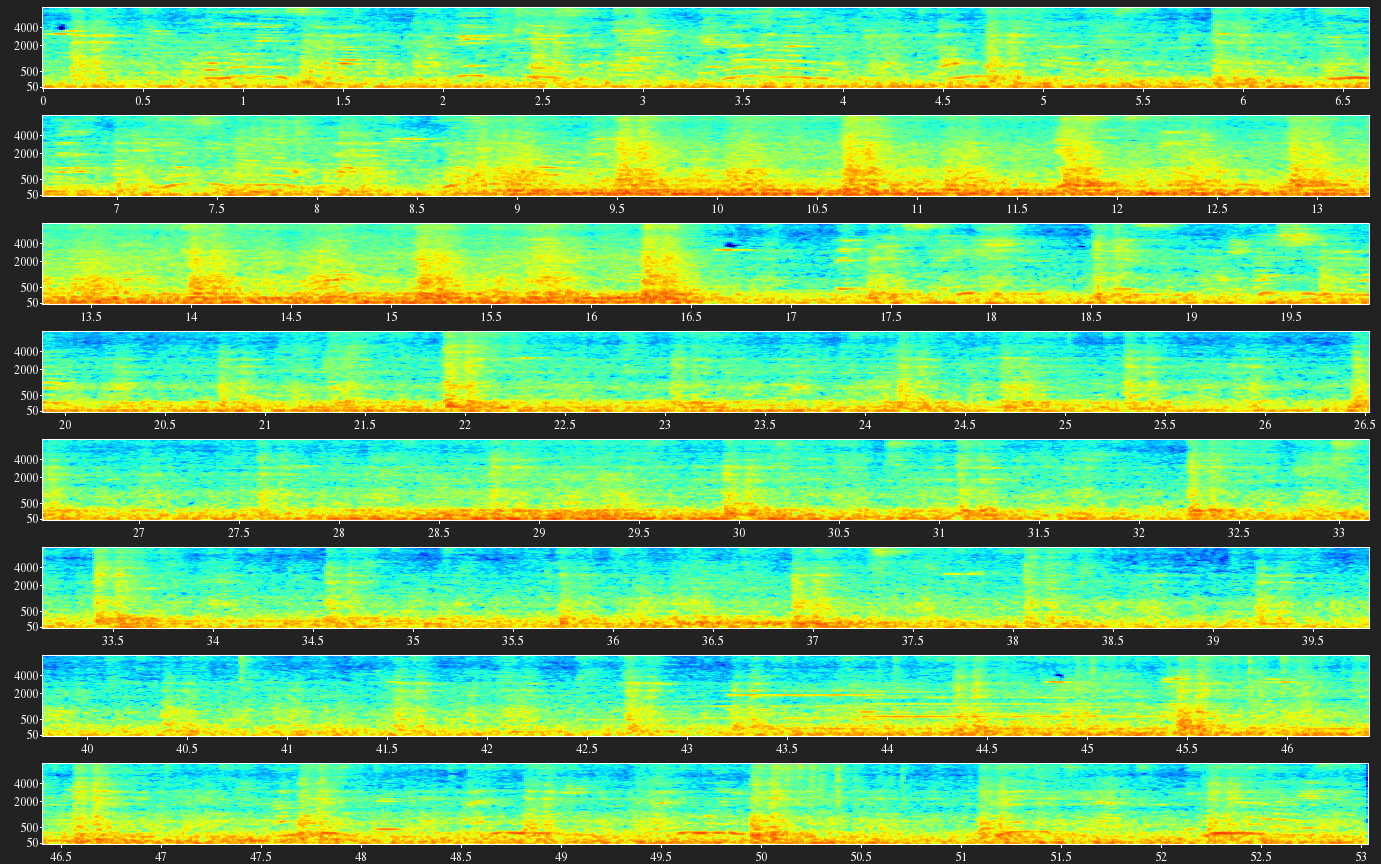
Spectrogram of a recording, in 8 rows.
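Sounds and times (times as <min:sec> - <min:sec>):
rail joint clicks: 0:00.0 - 0:53.0
train wheels rumbling on rails: 0:00.0 - 0:53.0
steady tones: 0:42.4 - 0:52.8.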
